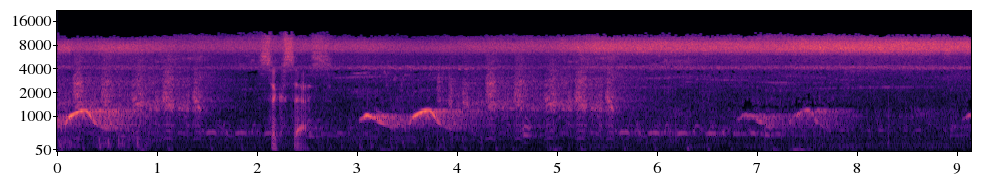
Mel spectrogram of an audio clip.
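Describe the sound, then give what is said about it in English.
A gibbon's rising, whooping calls repeat a few times over a steady, high buzz of rainforest insects in Sumatra, Indonesia, with a brief spoken word near the start. “A few seconds later, however, we got to hear the gibbon call.”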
